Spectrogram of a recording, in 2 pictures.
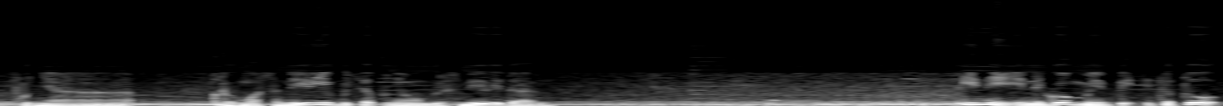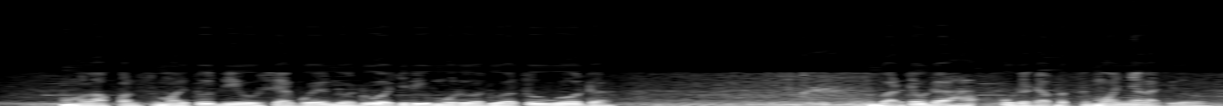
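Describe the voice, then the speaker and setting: A man's voice: mid-range voice, poor audio. A man in his twenties talking through a casual personal podcast monologue, rambling and hesitant with many fillers and restarts. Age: 20s. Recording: outdoor traffic noise behind.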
